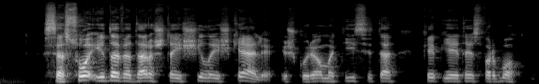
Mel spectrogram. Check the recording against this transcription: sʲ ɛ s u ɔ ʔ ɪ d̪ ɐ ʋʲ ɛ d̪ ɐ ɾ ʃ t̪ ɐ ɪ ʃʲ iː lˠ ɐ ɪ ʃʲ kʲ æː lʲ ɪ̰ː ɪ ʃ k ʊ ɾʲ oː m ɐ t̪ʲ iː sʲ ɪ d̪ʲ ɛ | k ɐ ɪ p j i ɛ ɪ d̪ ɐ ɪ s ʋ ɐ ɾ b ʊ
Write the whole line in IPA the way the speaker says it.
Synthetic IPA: sʲ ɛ s u ɔ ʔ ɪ d̪ ɐ ʋʲ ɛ d̪ ɐ ɾ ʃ t̪ ɐ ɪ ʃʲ iː lˠ ɐ ɪ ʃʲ kʲ æː lʲ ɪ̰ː ɪ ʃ k ʊ ɾʲ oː m ɐ t̪ʲ iː sʲ ɪ t̪ʲ ɛ | k ɐ ɪ p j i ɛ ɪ t̪ ɐ ɪ s ʋ ɐ ɾ b ʊ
